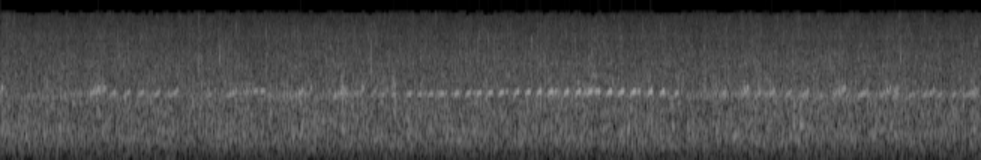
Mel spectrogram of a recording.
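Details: Kajika frog calling in a clear mountain stream: a high, bird-like trill of rapid pulsed notes swells in the middle seconds, over a constant rushing of water.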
